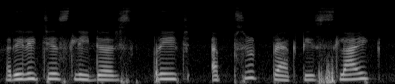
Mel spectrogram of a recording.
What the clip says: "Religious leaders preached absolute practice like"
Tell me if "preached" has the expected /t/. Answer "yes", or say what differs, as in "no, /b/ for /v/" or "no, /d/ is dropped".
no, /t/ is dropped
